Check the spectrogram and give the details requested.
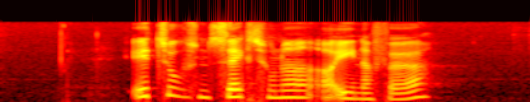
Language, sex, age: Danish, female, 23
